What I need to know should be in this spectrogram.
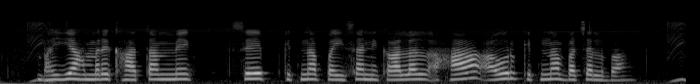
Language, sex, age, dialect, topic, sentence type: Bhojpuri, female, 25-30, Western, banking, question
